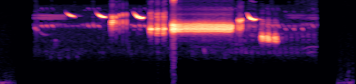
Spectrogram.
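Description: A Savannah Sparrow sings a high, thin song: a few short lisping notes, then a long insectlike buzz and a lower closing trill.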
